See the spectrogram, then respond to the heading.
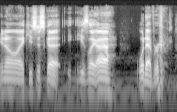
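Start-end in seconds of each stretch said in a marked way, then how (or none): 1.9-3.2 put-on carefree attitude. Picturing a fellow player as a carefree type: imitating Eddie, unbothered and breezy. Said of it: "I just picture Eddie as sort of like this".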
